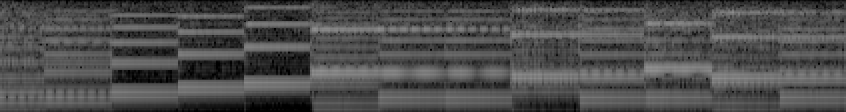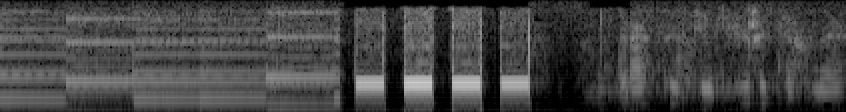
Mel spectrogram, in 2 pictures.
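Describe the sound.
A telephone call being transferred: a simple electronic melody of stepped tones plays for several seconds, then four short dial-pad beeps sound in quick succession, followed by faint line noise.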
